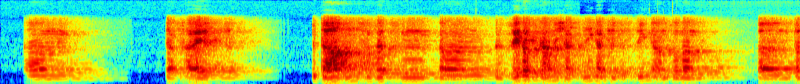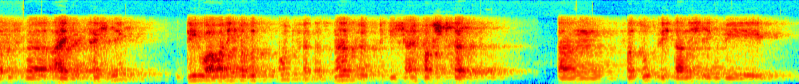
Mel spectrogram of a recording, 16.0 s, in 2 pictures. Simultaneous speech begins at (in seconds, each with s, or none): none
